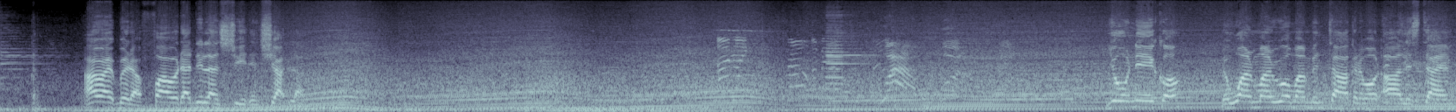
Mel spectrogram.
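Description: A car engine revs and roars as the car drives off.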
